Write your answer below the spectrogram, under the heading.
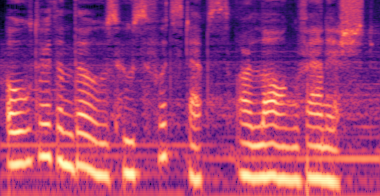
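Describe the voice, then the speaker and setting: A woman playing a gentle, solemn lamb spirit of death in a video game, softly and breathily, with calm measured delivery. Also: fairly low pitch. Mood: tender, melancholy. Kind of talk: dramatic game character dialogue. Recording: music behind the voice.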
